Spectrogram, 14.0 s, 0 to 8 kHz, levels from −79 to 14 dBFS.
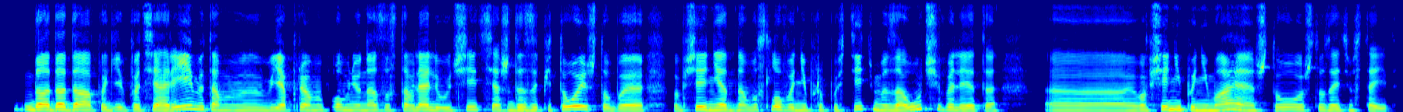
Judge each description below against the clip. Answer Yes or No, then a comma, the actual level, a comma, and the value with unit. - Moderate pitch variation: No, narrow, 2.1 semitones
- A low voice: No, medium, 180 Hz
